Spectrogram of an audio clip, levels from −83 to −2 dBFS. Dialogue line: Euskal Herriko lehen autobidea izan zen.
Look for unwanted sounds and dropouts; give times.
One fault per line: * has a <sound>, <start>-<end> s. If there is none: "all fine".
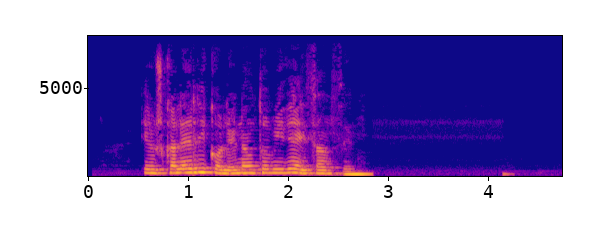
all fine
